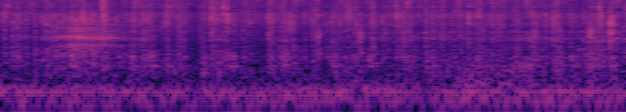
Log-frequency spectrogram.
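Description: Rain falling steadily, with many close drops ticking irregularly.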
